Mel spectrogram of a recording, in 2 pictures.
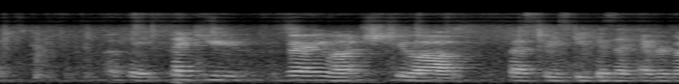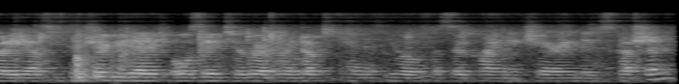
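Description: A woman speaks into a microphone over a loudspeaker, in a room with some echo.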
